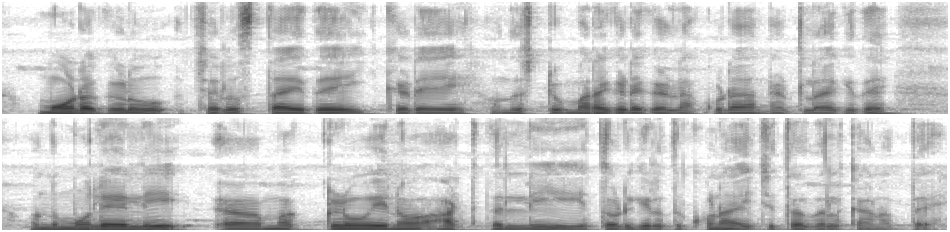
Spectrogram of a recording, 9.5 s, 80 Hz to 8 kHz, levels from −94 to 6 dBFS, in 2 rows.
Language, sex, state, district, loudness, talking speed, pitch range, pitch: Kannada, male, Karnataka, Mysore, -25 LUFS, 120 wpm, 95-110 Hz, 100 Hz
